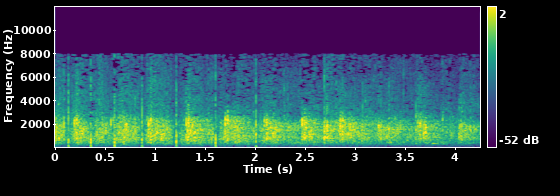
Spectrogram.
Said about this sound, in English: Will we give you another wee clap? I think we should.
